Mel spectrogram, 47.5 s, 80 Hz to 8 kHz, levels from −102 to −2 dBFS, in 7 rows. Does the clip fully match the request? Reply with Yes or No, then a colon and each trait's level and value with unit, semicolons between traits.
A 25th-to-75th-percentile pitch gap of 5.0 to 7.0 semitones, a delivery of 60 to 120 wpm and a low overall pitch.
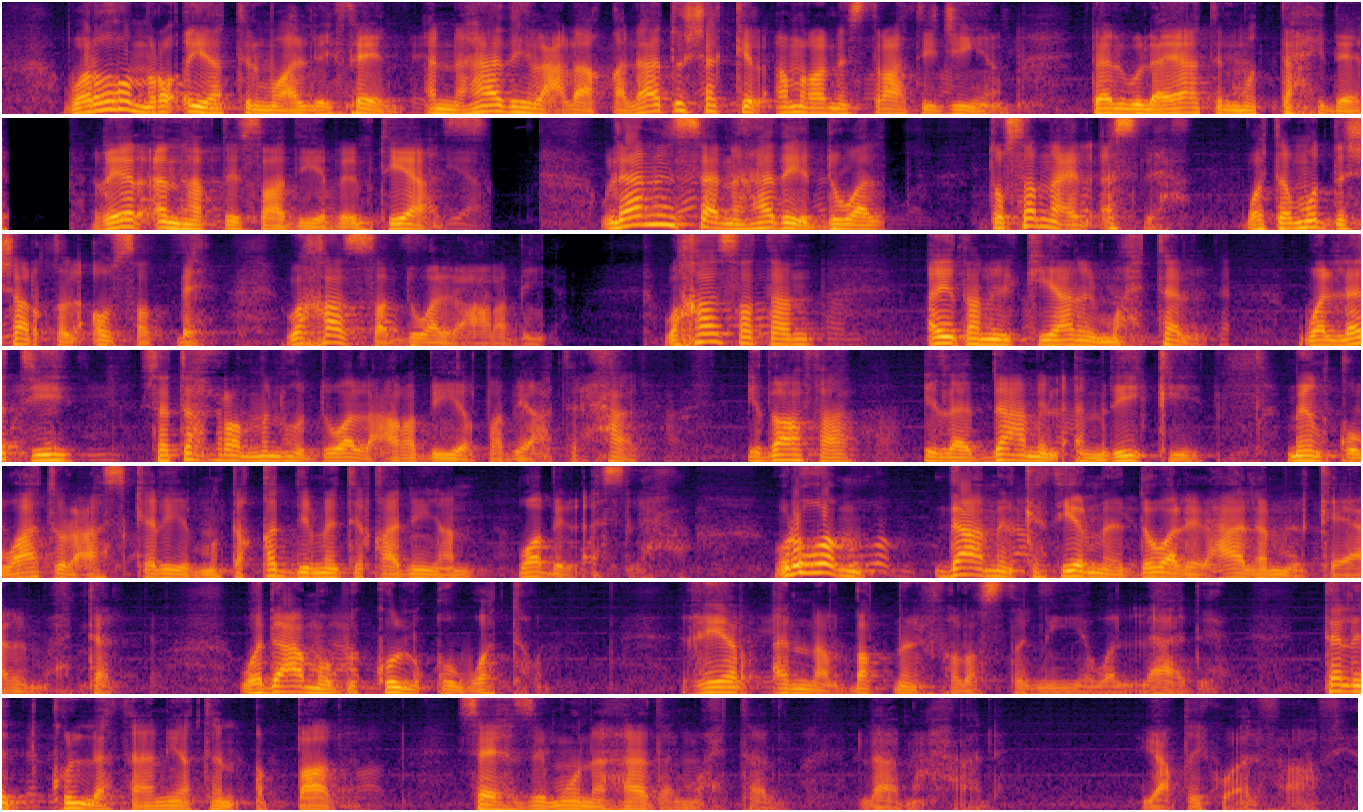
Yes: wide, 5.6 semitones; average, 100 wpm; low, 110 Hz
